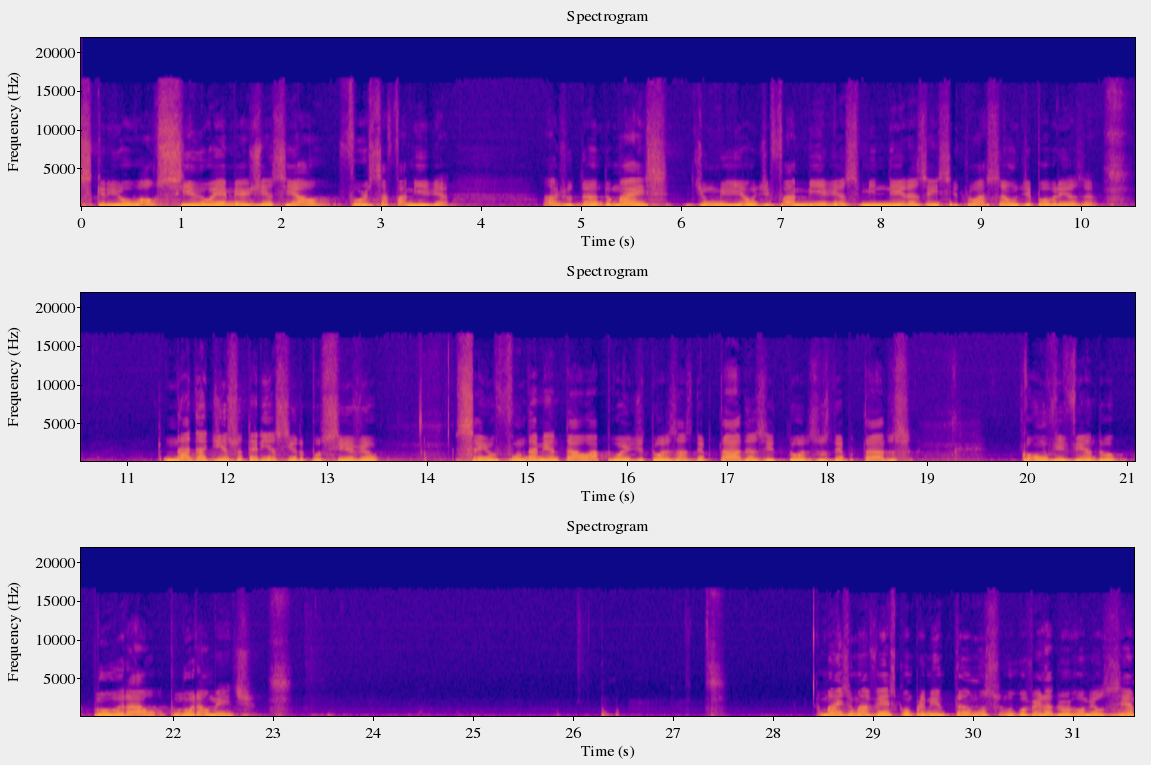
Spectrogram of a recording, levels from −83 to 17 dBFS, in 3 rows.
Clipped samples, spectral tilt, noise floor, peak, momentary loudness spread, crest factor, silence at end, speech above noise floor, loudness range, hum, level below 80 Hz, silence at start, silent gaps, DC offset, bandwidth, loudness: under 0.1%; -7.5 dB/octave; -52 dBFS; 0 dBFS; 7 LU; 12 dB; 0 s; 43 dB; 4 LU; none; -44 dBFS; 0 s; none; under 0.1%; 16.5 kHz; -11 LUFS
